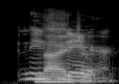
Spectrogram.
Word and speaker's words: Niger: Yeah, but most likely near, let me say this correctly, because if I say the other word, it is offensive. It's Niger? – Niger.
